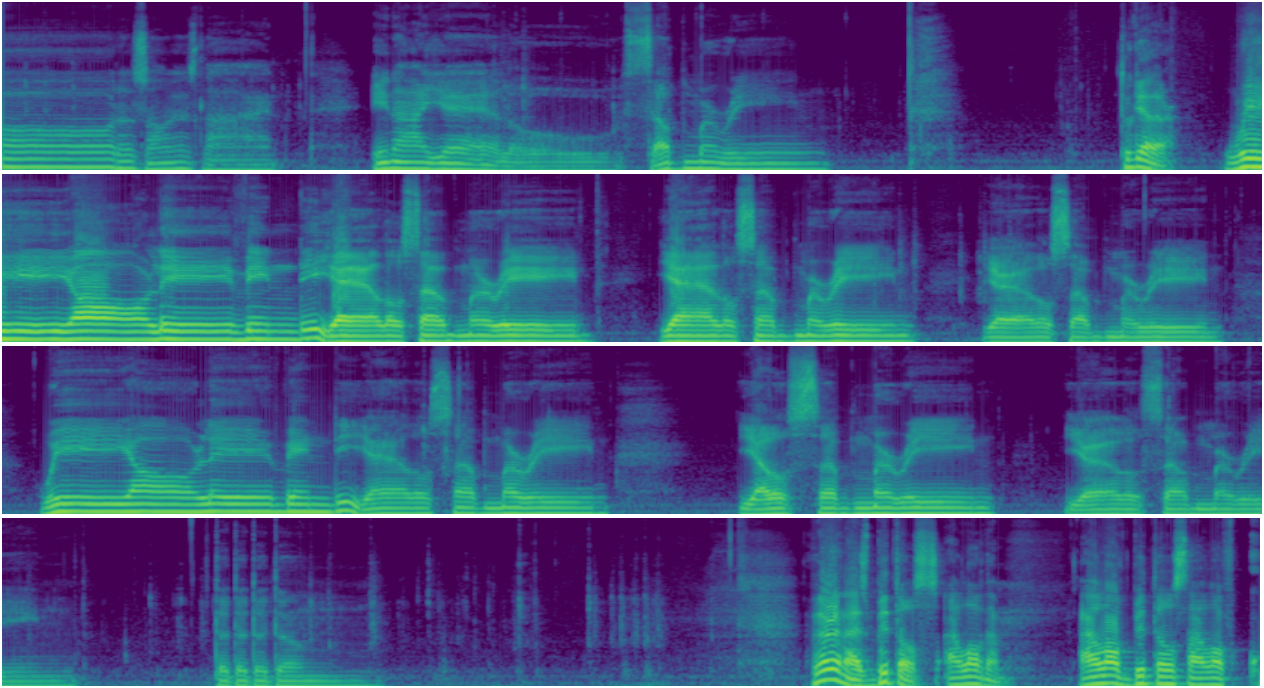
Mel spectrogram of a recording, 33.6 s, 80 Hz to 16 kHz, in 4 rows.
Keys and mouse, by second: 0.0 1, 1.7-13.7 alt+right drag, 4.2 2, 14.2 g, 14.6 ], 14.8 ], 19.1-26.4 alt+right drag, 19.4 alt+q, 26.1 alt+q, 27.1 1, 27.9 alt+right click, 28.1 alt+right click, 28.9 [, 29.1 [, 30.8 g.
